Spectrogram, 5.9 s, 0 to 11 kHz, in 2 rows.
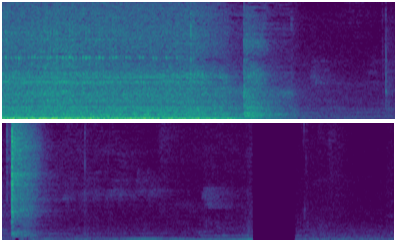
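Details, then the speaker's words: Honda CB 500X motorcycle: quick even ticking clatter seemingly from the cylinder head, actually normal engine mechanical noise escaping through a loose or open breather hose hole; simple fix, before cutting off. "então por que que ela faz esse barulho aí parece como estivesse batendo a parte de cima e fazendo barulho da parte de cima é justamente porque todo o som do funcionamento do motor ele tá saindo pelo buraco do respiro aí"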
